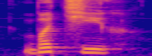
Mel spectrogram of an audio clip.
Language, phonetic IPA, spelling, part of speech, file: Ukrainian, [bɐˈtʲiɦ], батіг, noun, Uk-батіг.ogg
- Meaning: 1. whip 2. the stem of a round or creeping plant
